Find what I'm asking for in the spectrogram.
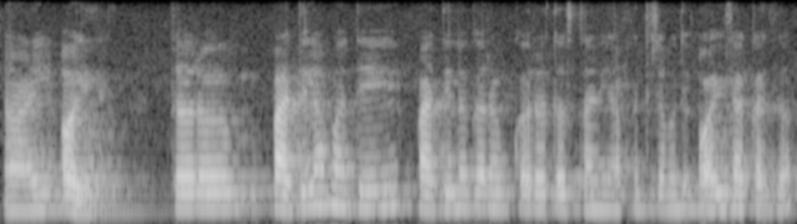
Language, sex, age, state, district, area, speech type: Marathi, female, 45-60, Maharashtra, Yavatmal, urban, spontaneous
